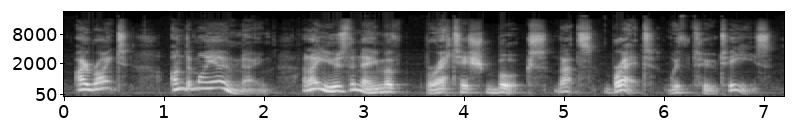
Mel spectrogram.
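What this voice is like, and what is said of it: British English accent. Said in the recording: “my accent, I am from the UK”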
